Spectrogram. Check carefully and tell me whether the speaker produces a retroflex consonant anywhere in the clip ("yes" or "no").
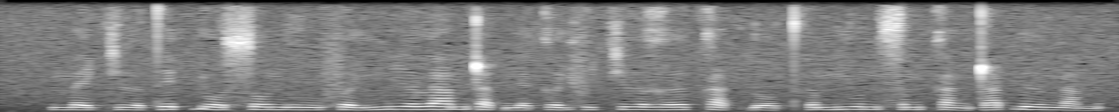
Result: yes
